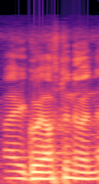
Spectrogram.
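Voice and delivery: usual speaking voice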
